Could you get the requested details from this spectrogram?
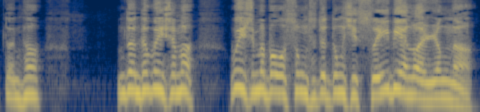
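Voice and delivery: very high, loud distressed complaint; crying princess, acted and high-pitched; tearful wailing. A narrator's reading. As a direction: wail it in hurt protest. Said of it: "琵琶公主痛哭地说".

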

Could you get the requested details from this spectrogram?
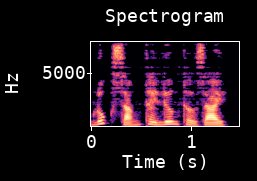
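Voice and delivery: plain reading voice

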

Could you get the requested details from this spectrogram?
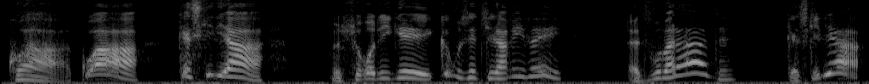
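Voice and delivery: high, alarmed shouted questions; urgent, high-pitched crowd shouts; crowd crying out. Acted. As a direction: call out like startled neighbours. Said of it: "Alors des voix crièrent çà et là".

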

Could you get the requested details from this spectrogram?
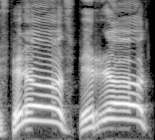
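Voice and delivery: very high, exultant cheer; joyful shouting. A narrator's reading. Joe urges the elephant onward, shouting joyfully. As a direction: whoop them onward, far up high. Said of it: "продолжал радостно кричать Джо".

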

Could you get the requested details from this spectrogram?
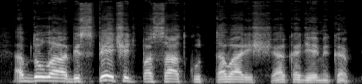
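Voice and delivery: loud command with a high first call; thunderous order. Acted. Murat orders Abdulla to board academician, shouting. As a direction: shout orders to your helper. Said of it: "громовым голосом орёт Мурат".

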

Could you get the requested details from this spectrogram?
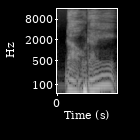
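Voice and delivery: strained, low voice of a man in pain; hurting after a kick, answering low and strained; pained groan. Acted. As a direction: squeeze it out through the pain. Man hurt after groin kick.

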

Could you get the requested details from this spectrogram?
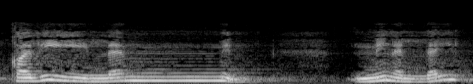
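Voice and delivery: very slow, melodic chant with the merged nasal; Quran recitation. Shown as a demonstration. Teacher tells student to listen closely, then slowly recites. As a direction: draw each syllable out like in the mosque. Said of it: "اسمعها كويس".

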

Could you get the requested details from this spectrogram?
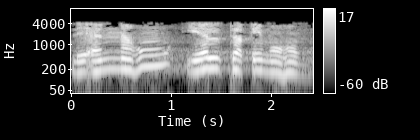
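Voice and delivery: slow, deliberate reading of the quote; teacher rereading the text slowly; slow quoted reading. Shown as a demonstration. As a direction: read the quote slowly for the class. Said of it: "قال".

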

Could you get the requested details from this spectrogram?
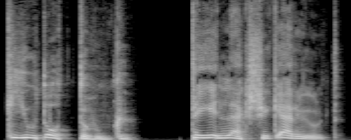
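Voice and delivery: high, slow, jubilant cry; overjoyed. A narrator's reading. Dávid greeting his friend at the bottom, jubilant. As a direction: cry it out, amazed and thrilled. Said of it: "óriási lelkesedéssel fogadott".

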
